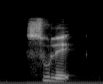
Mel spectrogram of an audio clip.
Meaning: Pre-1990 spelling of souler
- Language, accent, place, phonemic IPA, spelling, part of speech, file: French, France, Lyon, /su.le/, saouler, verb, LL-Q150 (fra)-saouler.wav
